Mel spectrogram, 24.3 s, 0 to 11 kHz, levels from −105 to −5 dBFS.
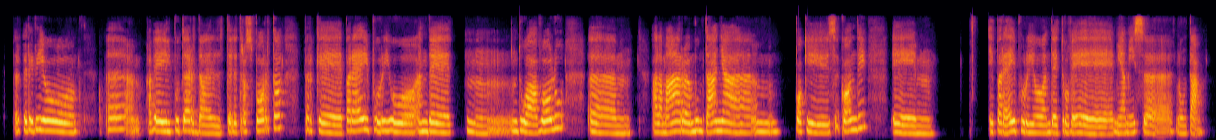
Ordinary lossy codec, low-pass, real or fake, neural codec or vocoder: AAC, 32 kbps; 7.2 kHz; real; none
